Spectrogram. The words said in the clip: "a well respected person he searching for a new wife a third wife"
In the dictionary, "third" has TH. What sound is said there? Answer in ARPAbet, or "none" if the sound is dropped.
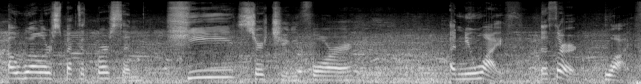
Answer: TH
